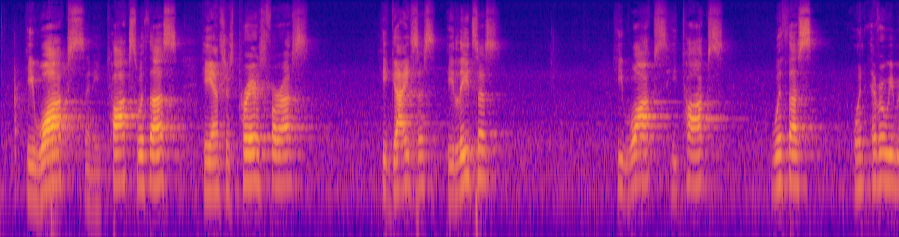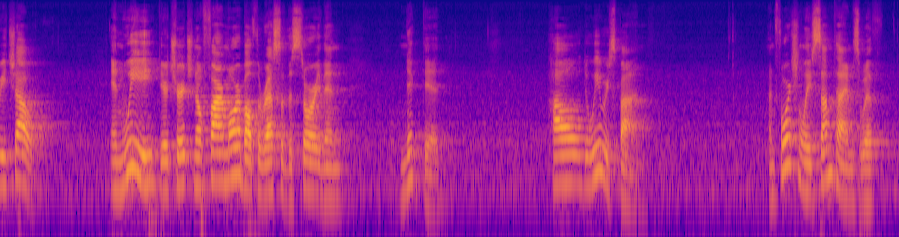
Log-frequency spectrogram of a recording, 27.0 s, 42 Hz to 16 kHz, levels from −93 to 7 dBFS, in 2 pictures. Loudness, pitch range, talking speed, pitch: -20 LUFS, 145-170 Hz, 115 wpm, 165 Hz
